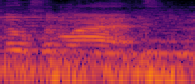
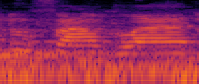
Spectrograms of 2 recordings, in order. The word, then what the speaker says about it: Newfoundland: That is pronounced Newfoundland, not Newfoundland or Newfoundland.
